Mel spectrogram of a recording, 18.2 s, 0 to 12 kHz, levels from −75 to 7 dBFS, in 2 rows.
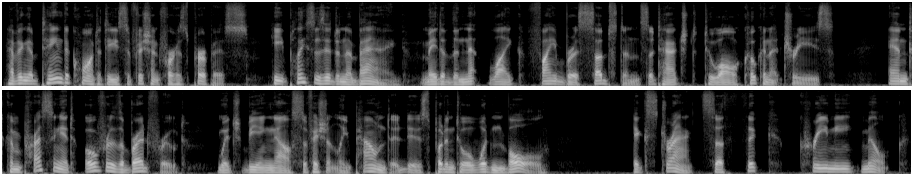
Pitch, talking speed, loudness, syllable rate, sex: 100 Hz, 160 wpm, -21 LUFS, 5.0 syllables/s, male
